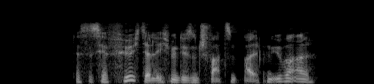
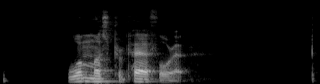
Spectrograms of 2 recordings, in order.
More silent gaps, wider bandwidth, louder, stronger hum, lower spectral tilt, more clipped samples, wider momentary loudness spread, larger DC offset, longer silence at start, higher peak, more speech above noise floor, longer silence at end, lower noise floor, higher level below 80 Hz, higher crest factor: neither; second, 7.8 kHz vs 14 kHz; second, -32 LUFS vs -26 LUFS; neither; second, -4 dB/octave vs -5.5 dB/octave; neither; second, 6 LU vs 12 LU; neither; about the same, 0.75 s vs 0.7 s; about the same, -12 dBFS vs -10 dBFS; second, 56 dB vs over 65 dB; second, 0.6 s vs 1.35 s; about the same, -88 dBFS vs under -90 dBFS; about the same, -66 dBFS vs -68 dBFS; about the same, 22 dB vs 20 dB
